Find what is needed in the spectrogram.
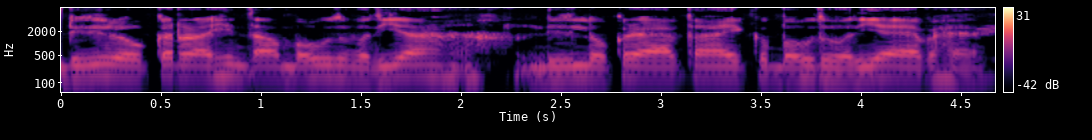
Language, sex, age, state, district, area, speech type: Punjabi, male, 18-30, Punjab, Gurdaspur, urban, spontaneous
